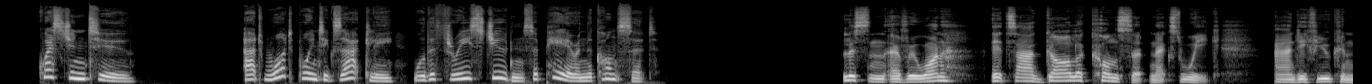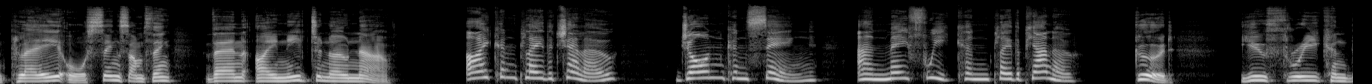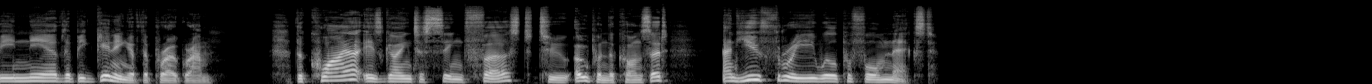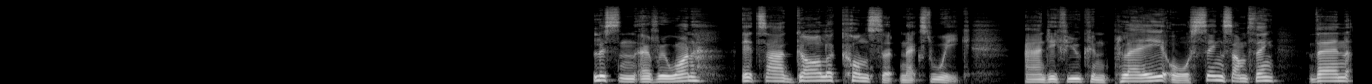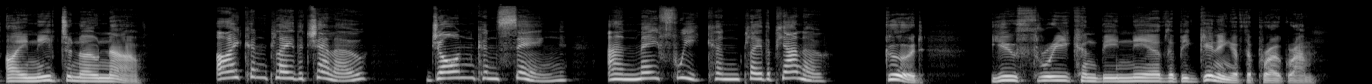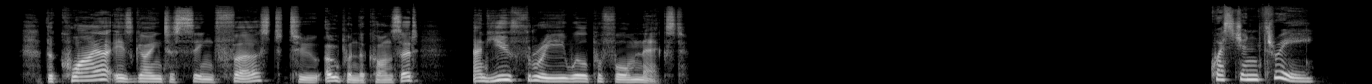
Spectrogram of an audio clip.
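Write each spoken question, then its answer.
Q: At what point exactly will the three students appear in the concert?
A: Second, straight after the choir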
